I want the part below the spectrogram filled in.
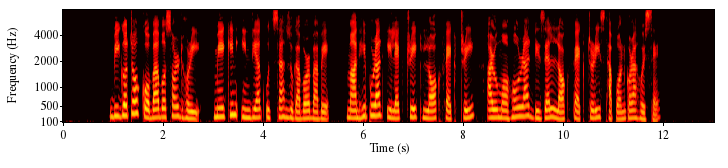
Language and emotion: Assamese, neutral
